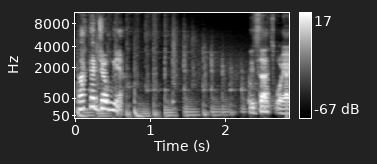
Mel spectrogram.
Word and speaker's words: Sacagawea: They were guided by Sacagawea. Sacagawea. At least that's the way I pronounce it.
